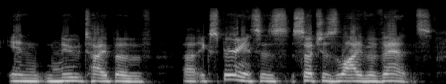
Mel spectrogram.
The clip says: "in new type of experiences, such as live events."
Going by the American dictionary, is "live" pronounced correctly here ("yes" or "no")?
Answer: yes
